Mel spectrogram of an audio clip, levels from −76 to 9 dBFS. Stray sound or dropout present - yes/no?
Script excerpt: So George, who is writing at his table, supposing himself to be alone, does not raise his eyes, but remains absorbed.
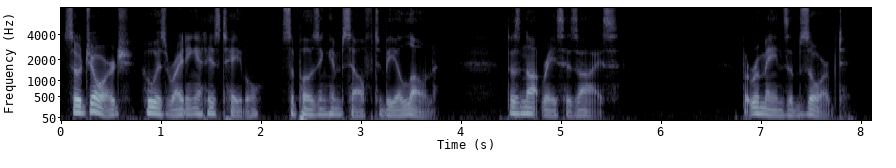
no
